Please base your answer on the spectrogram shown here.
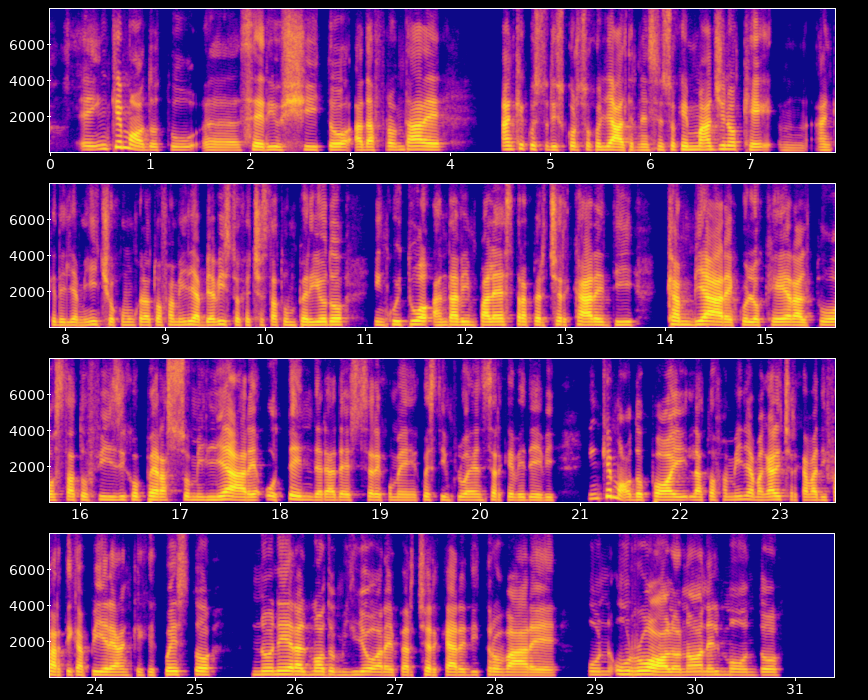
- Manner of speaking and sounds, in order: none
- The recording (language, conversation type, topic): Italian, podcast, Quale ruolo ha l’onestà verso te stesso?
